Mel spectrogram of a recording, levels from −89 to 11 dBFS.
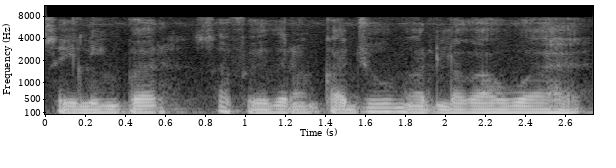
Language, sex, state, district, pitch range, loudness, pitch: Hindi, male, Uttar Pradesh, Lucknow, 95-100 Hz, -14 LUFS, 100 Hz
